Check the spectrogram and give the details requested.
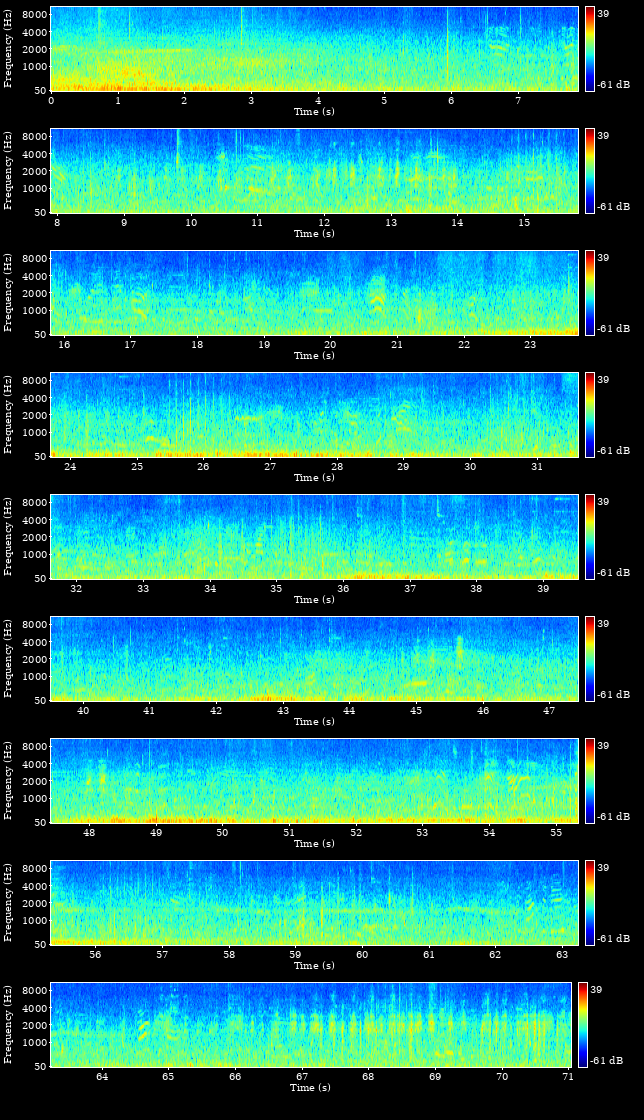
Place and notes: Poznan, Morasko, UAM Campus UAM - at the frozen pond
a few dozen ducks and a few swans occupying a frozen pond. lots of strollers around the area due to very warm Sunday.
